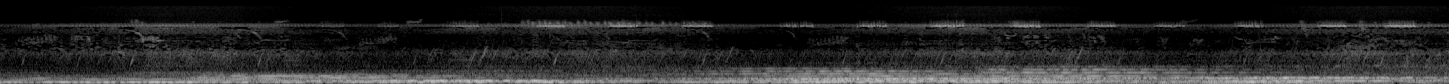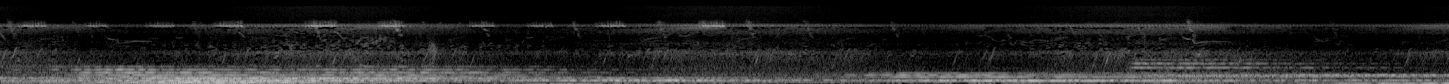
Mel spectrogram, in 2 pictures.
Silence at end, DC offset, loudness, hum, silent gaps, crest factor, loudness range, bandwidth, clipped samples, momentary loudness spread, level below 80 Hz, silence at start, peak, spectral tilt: 0 s; under 0.1%; -26 LUFS; none; none; 16 dB; 7 LU; 16.5 kHz; under 0.1%; 11 LU; -42 dBFS; 0 s; -10 dBFS; -5.5 dB/octave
